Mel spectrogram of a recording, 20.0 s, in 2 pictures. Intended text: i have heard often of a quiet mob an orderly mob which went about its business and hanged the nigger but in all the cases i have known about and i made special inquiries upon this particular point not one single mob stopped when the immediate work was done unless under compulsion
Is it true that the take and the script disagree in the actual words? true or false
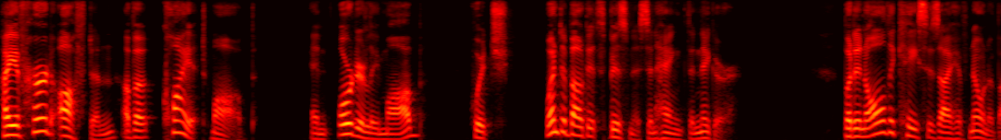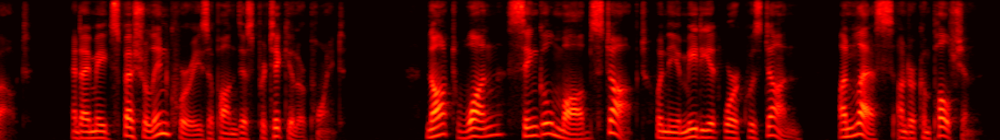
false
